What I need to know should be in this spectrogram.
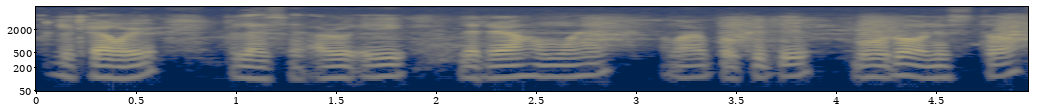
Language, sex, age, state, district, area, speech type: Assamese, male, 18-30, Assam, Dhemaji, urban, spontaneous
